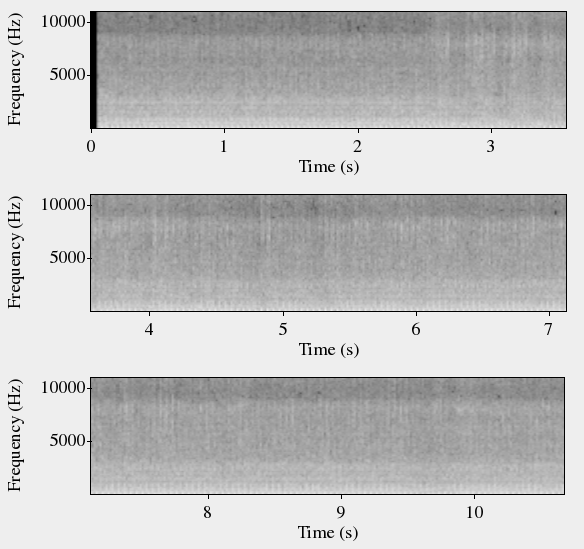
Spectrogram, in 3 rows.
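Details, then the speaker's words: Briggs 190cc pressure washer engine, choke partly on, RPM lowered: deep chugging with a slightly uneven, shaky beat from a lean, mis-tuned, surging carburetor. "I can feel it going blah blah blah but it's it's shaky a little bit that's with some choke on"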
